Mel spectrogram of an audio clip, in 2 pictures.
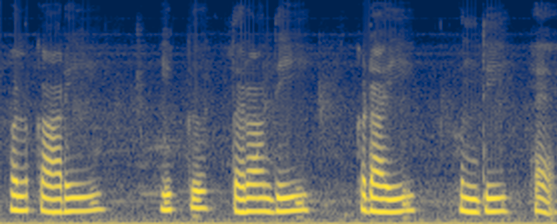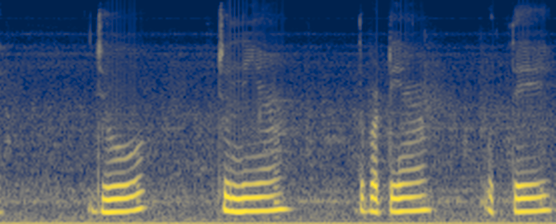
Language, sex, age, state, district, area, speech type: Punjabi, female, 60+, Punjab, Jalandhar, urban, spontaneous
